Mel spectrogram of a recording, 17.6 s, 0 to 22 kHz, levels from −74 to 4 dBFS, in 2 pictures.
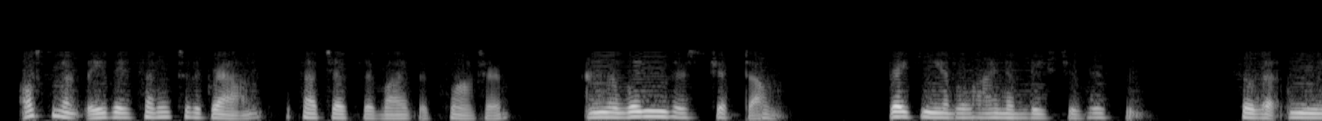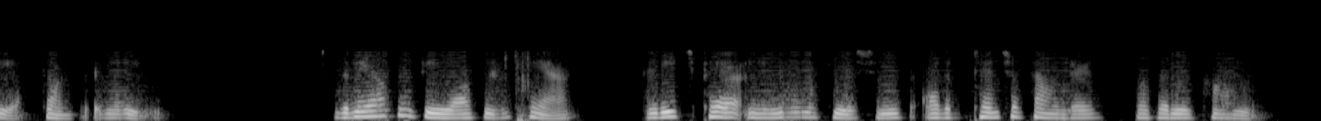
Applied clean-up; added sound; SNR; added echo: neural separator model SepFormer WHAMR!.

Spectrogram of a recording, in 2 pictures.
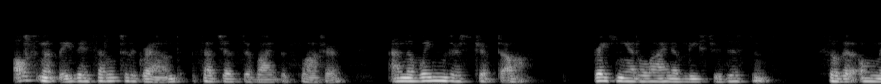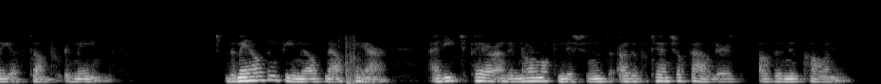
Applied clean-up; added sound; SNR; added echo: neural mask model DeepFilterNet 3.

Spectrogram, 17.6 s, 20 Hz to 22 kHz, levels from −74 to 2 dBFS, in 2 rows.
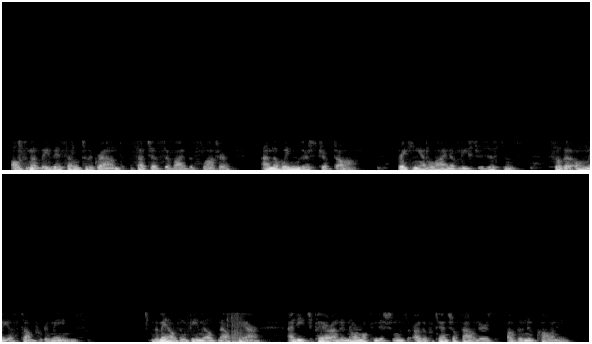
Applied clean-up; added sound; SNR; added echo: classical method WPE with log-MMSE.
